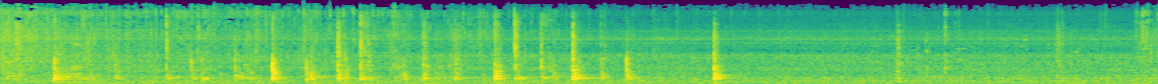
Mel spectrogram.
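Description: Spatula stirring a thick sauce in a non-stick wok, knocking and scraping against the pan many times through the first nine seconds. After that a steady sizzle, with a couple of light taps.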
